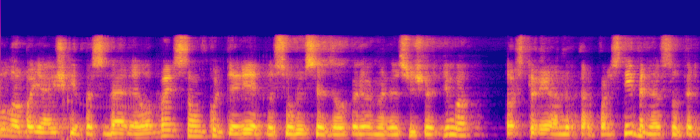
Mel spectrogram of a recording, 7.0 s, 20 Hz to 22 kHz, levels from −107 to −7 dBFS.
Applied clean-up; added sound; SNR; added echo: neural mask model DeepFilterNet 3.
